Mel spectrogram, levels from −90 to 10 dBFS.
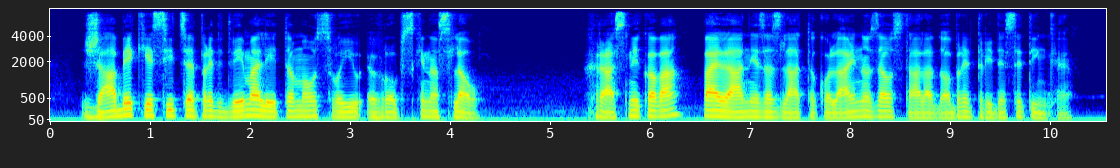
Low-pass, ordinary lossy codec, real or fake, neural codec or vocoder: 7.2 kHz; none; real; none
